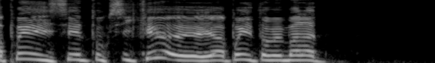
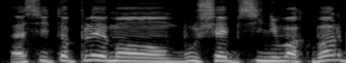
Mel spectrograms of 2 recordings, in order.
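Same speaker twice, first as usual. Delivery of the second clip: ordinary delivery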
